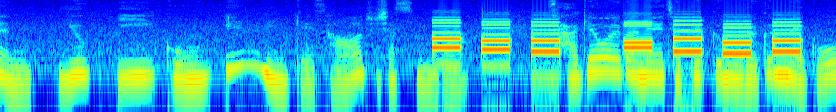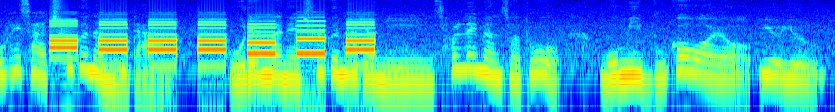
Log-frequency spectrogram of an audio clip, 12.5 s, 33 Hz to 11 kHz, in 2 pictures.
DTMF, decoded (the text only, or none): #85 *615 0888138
